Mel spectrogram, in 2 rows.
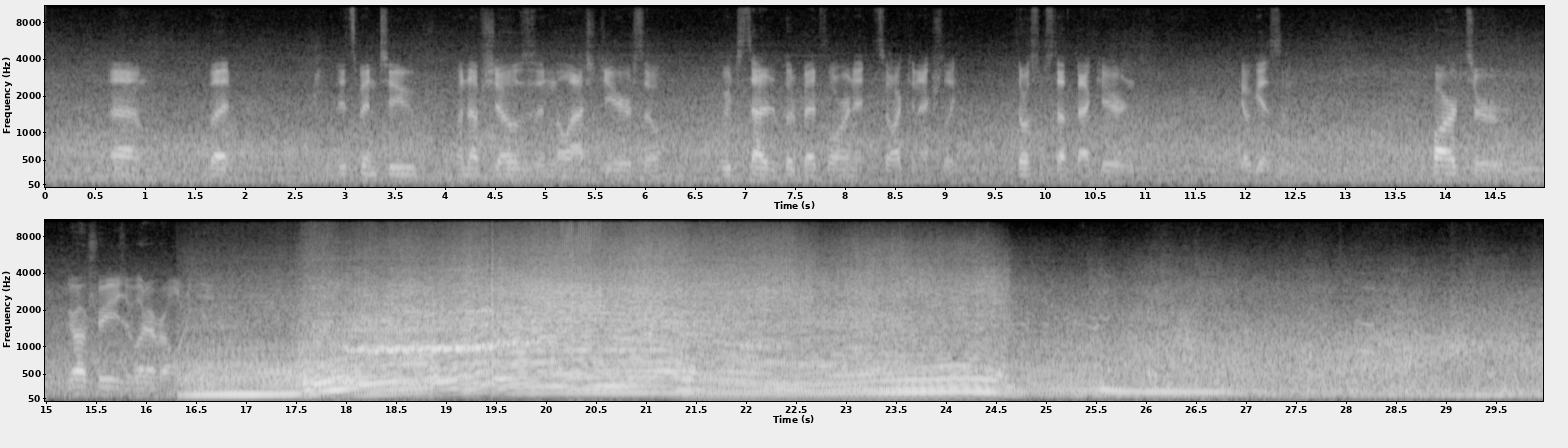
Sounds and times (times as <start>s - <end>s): Race car, auto racing: 14.1s - 29.9s.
